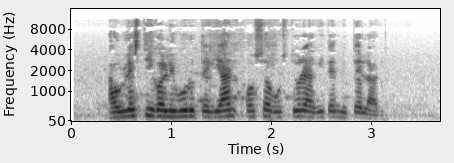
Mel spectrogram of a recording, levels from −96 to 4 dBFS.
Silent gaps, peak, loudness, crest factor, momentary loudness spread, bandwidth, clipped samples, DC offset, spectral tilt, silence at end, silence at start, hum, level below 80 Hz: none; 0 dBFS; -18 LUFS; 18 dB; 11 LU; 11.5 kHz; under 0.1%; under 0.1%; -4 dB/octave; 0.6 s; 0.4 s; none; -60 dBFS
